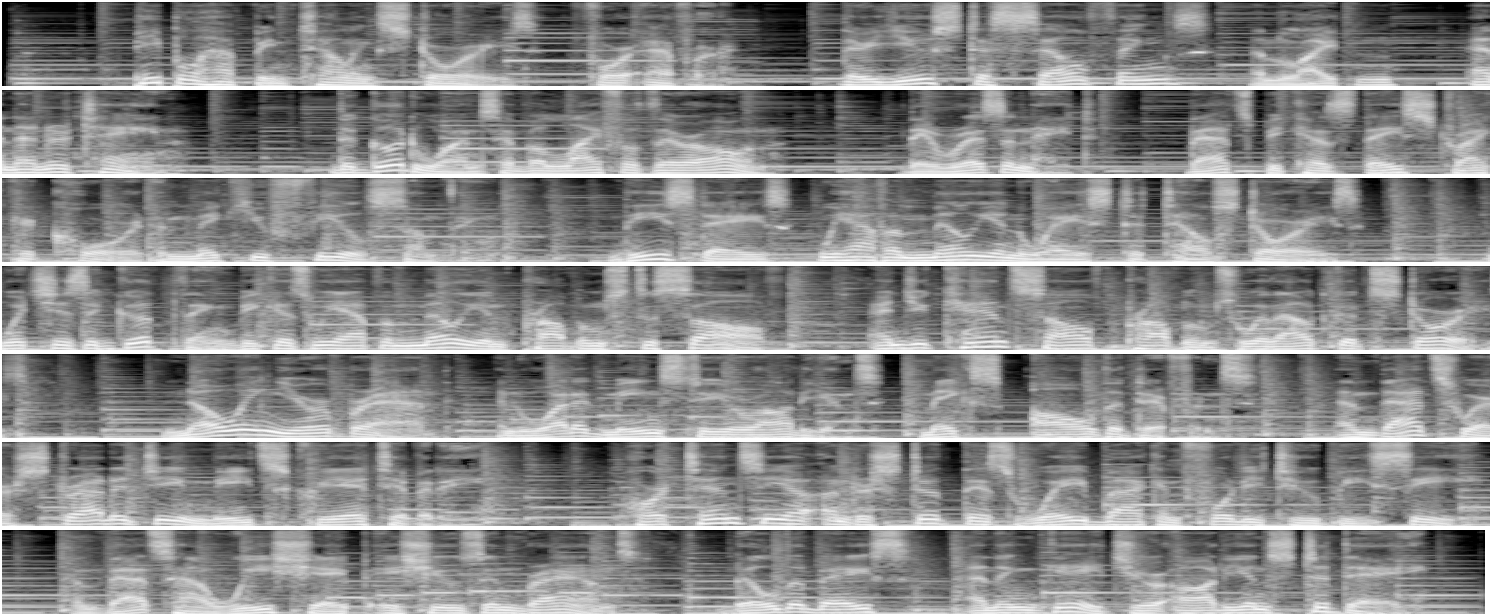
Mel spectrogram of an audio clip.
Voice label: en warm storytelling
